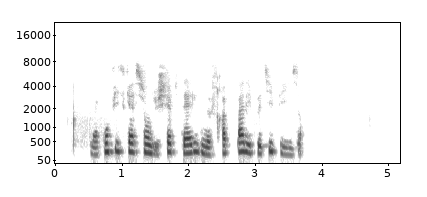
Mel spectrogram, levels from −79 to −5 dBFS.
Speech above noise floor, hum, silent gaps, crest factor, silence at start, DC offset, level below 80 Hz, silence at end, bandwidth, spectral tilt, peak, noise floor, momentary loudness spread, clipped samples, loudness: over 60 dB; none; 2.64-2.72 s; 20 dB; 0.25 s; under 0.1%; -76 dBFS; 1.45 s; 8 kHz; -6 dB/octave; -12 dBFS; under -90 dBFS; 14 LU; under 0.1%; -31 LUFS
